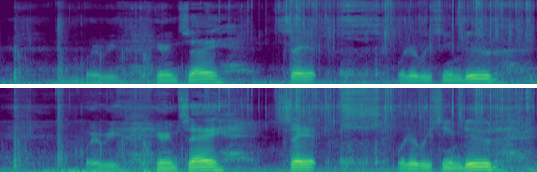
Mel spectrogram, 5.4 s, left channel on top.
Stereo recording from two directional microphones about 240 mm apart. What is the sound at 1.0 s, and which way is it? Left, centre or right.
Speech, centre.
